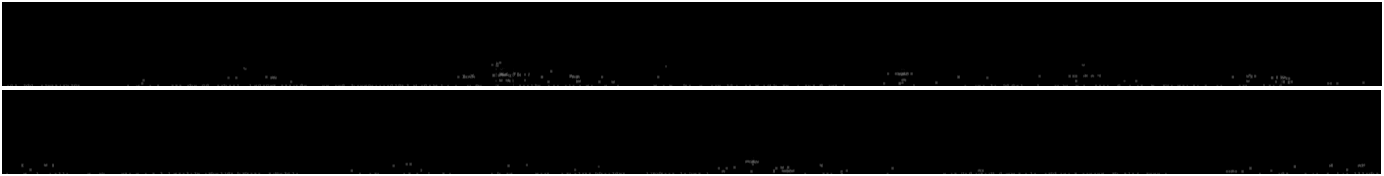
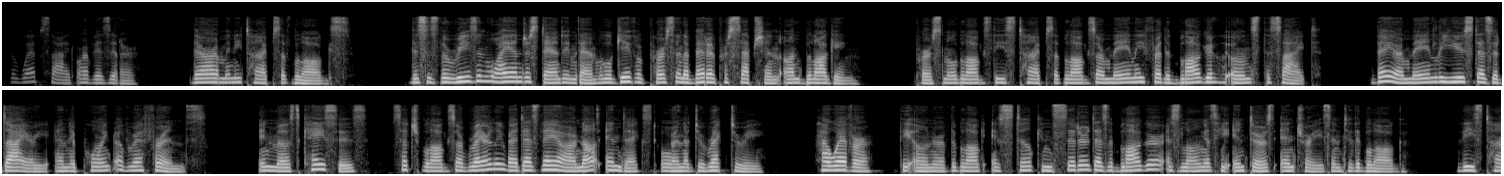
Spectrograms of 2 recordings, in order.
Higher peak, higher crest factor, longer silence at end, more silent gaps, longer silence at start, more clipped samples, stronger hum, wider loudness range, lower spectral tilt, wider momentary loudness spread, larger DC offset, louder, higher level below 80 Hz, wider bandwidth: second, -42 dBFS vs -2 dBFS; first, 22 dB vs 16 dB; about the same, 0 s vs 0 s; second, none vs 1.49-1.83 s, 3.63-3.98 s, 8.71-9.02 s, 13.22-13.64 s, 17.18-17.52 s, 22.77-23.08 s, 29.19-29.51 s; second, 0 s vs 0.2 s; neither; neither; about the same, 6 LU vs 4 LU; about the same, -6 dB/octave vs -5.5 dB/octave; second, 7 LU vs 10 LU; neither; second, -64 LUFS vs -19 LUFS; second, -72 dBFS vs -54 dBFS; first, over 20 kHz vs 11 kHz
